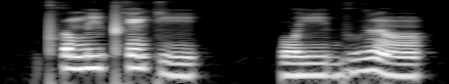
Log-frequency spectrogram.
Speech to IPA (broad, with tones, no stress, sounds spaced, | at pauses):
pʰ ʊ˥ m i˥ pʰ ẽ˥ k i˩ | w iː˩ bʱ ṳ˥ l õ˩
